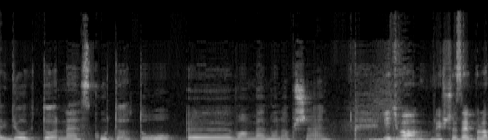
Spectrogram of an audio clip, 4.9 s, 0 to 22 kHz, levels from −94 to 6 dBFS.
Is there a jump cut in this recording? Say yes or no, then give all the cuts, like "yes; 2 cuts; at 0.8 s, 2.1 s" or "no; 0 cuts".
no; 0 cuts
